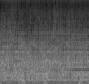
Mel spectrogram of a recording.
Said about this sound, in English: Frying stuff in grease can result in burns.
